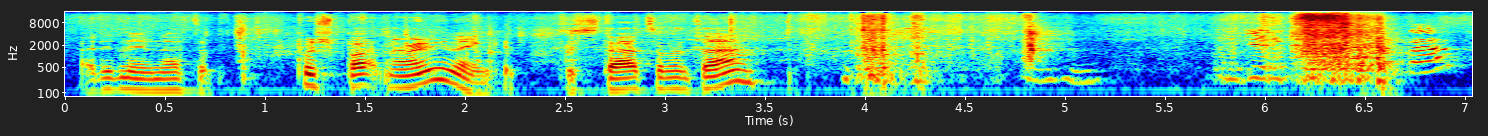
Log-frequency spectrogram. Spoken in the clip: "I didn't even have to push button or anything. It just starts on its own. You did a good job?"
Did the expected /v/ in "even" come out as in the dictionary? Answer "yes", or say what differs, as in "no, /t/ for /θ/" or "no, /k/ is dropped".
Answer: yes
